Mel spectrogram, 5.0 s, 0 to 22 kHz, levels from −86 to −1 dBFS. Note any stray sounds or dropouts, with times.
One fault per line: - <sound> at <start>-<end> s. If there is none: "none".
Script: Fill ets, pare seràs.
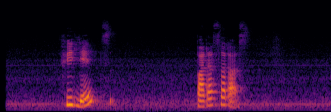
none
